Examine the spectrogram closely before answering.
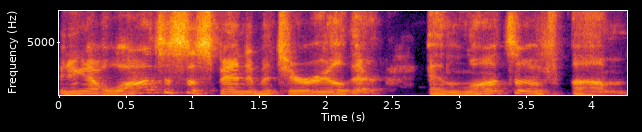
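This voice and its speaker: With lively intonation and a moderate pace, this is a plain, everyday voice. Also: man. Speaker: sales engineer presenting products. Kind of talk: webinar product presentation. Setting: online webinar.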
